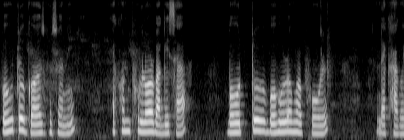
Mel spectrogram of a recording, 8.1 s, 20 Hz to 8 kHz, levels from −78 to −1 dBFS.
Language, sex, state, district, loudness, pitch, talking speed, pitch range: Assamese, female, Assam, Sonitpur, -18 LUFS, 195 Hz, 90 wpm, 180-215 Hz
